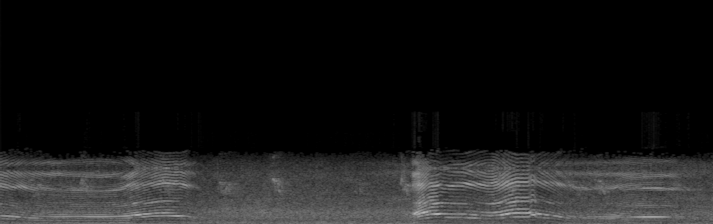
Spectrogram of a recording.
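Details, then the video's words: Fighting cats trading drawn-out yowling caterwauls, wavering up and down in pitch; one long wail in the first two seconds, then a louder rising-falling yowl from four to nearly seven seconds over faint background noise. "Wicked Crazy sounding Cat, Funny cat sounds"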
